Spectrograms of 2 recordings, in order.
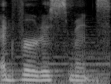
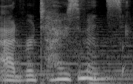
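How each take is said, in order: First: The word is said the British way. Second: The word is said the American way.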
